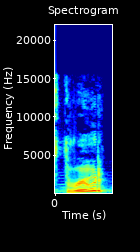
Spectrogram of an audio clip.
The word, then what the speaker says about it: Thrude: Oh, her name is Thrude? Holy shit. Been saying it wrong for so long. Is it really Thrude? It is Thrude. Huh. Well, we've been calling her Thrune this whole time, so that's her name.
